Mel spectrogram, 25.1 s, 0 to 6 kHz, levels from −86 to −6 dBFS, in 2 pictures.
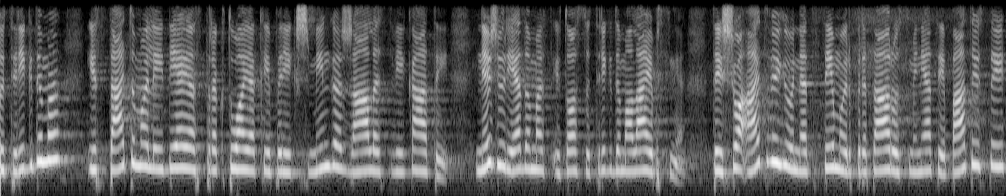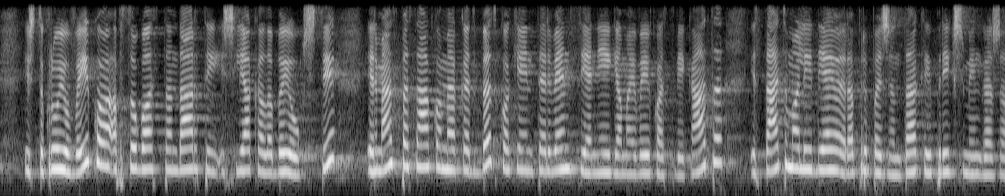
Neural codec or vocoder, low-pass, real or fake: none; 5.4 kHz; real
